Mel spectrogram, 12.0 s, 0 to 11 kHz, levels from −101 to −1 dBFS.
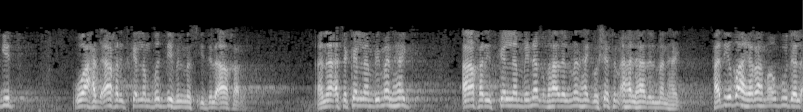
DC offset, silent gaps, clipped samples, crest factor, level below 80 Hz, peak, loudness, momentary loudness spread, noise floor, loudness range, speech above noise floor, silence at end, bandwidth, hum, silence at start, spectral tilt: under 0.1%; none; under 0.1%; 18 dB; -60 dBFS; -4 dBFS; -21 LUFS; 10 LU; -52 dBFS; 3 LU; 31 dB; 0 s; 4.7 kHz; none; 0 s; -11 dB/octave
